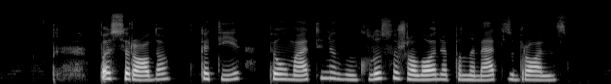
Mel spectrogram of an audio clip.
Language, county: Lithuanian, Alytus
